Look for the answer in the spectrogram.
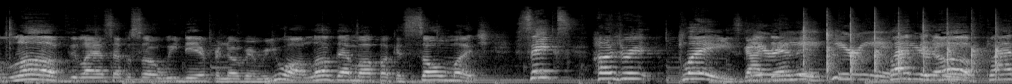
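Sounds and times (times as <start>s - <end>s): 
speech: 0.1s - 10.1s
hands clapping: 7.6s - 10.1s.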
